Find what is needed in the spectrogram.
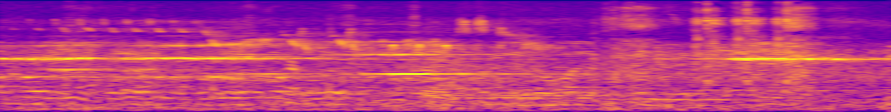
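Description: Faint, indistinct murmur of people talking in the background, with a faint steady high-pitched tone running under it.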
